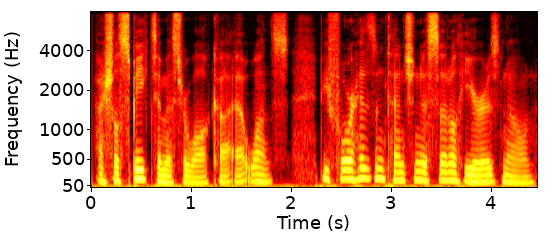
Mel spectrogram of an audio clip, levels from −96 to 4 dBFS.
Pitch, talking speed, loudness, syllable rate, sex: 125 Hz, 215 wpm, -18 LUFS, 5.6 syllables/s, male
